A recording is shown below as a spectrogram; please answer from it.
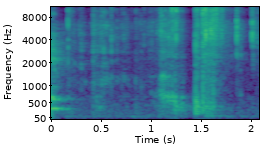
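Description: Cotton wool being pulled apart and handled: a run of short rustling, crinkling and tearing sounds close to the microphone, busiest in the second half.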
